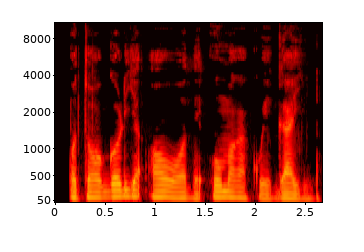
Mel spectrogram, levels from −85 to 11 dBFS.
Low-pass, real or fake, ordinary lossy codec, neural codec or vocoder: none; real; none; none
